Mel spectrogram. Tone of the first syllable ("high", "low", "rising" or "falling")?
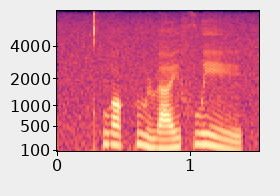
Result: falling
